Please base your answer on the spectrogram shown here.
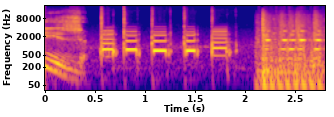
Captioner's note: dialing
